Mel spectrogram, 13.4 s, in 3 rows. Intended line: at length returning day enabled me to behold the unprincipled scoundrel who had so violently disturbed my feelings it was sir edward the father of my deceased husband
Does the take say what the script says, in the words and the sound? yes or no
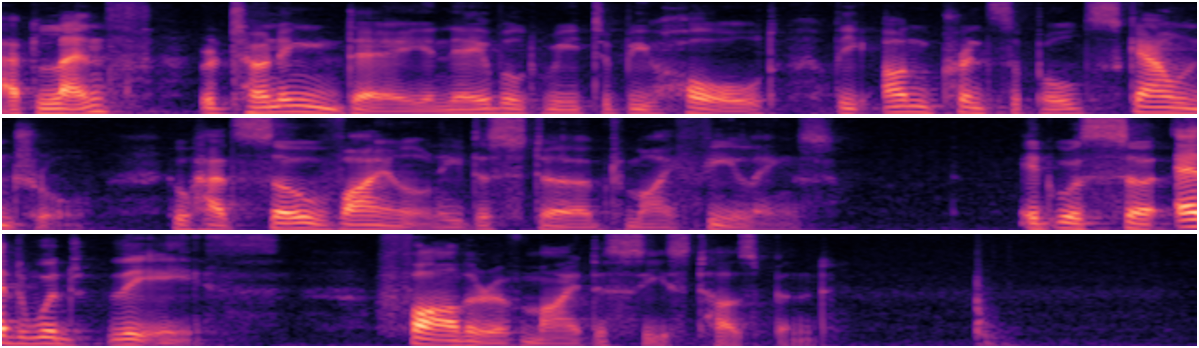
no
